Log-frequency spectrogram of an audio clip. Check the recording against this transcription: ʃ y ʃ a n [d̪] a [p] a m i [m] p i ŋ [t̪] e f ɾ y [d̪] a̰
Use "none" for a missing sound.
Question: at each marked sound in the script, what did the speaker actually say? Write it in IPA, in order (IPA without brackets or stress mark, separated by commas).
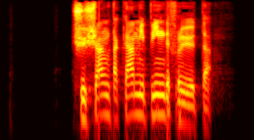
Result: t̪, k, none, d̪, t̪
